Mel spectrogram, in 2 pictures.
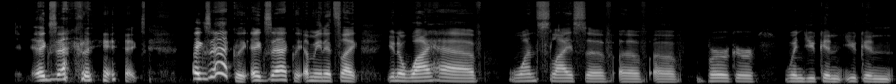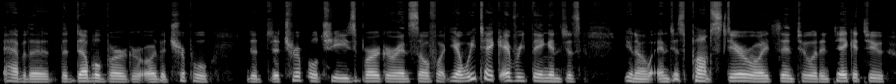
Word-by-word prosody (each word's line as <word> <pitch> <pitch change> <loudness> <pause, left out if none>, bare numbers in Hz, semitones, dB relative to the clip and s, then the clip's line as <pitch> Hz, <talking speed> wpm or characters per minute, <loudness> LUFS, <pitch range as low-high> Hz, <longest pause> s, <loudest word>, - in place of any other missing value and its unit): E - - -24
exactly, 210 0 +3
ex - - -5 0.5
exactly, 395 - +6
exactly, 205 +2 +4
I - - +3
mean, 170 -1 0
it's 165 +2 +1
like, 150 -4 +3 0.2
you 175 - -4
know, 170 -1 +4
why 165 +2 +5
have 155 -5 +1 0.2
1 160 +2 -4
slice 150 -3 -2
of 135 +1 -3
of 130 -1 -3
of 125 -1 -5 0.2
burger 150 -2 -2 0.3
when 145 0 -3
you 145 +1 -3
can 140 -2 -2
you 150 - -5
can 130 -4 -4
have 150 -3 -2
the 130 -2 -1
the 135 - -4
double 150 +1 +3
burger 130 -1 -2
or 125 - +1
the 120 - -4
triple 150 -2 -5 0.3
the 135 - -3
j 135 +3 -2
triple 175 -2 -3
cheeseburger, 145 -3 0
and 130 - -1
so 135 0 +1
for 135 - -5
yeah, 165 -2 +2
we 170 - 0
take 240 -7 0
everything 170 -3 0
and 140 - -1
just, 145 0 -7 0.4
you 165 -3 -3
know, 130 -1 0
and 140 - -2
just - - -5
pump 165 -3 +2
steroids 150 -4 +2
into 140 0 -1
it 135 - -2
and 130 -2 -4
take 155 +1 +3
it 155 - -1
to, 145 -3 -2
150 Hz, 190 wpm, -24 LUFS, 135-165 Hz, 0.5 s, exactly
